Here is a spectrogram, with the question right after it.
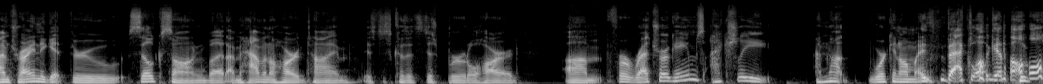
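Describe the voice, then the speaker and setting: On a very clean recording with a silent background, a man with an unremarkable speaking voice and fairly low pitch speaks at a fairly slow pace with lively intonation. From US South, Louisiana. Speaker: retro game store owner, podcast host. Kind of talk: casual chat.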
